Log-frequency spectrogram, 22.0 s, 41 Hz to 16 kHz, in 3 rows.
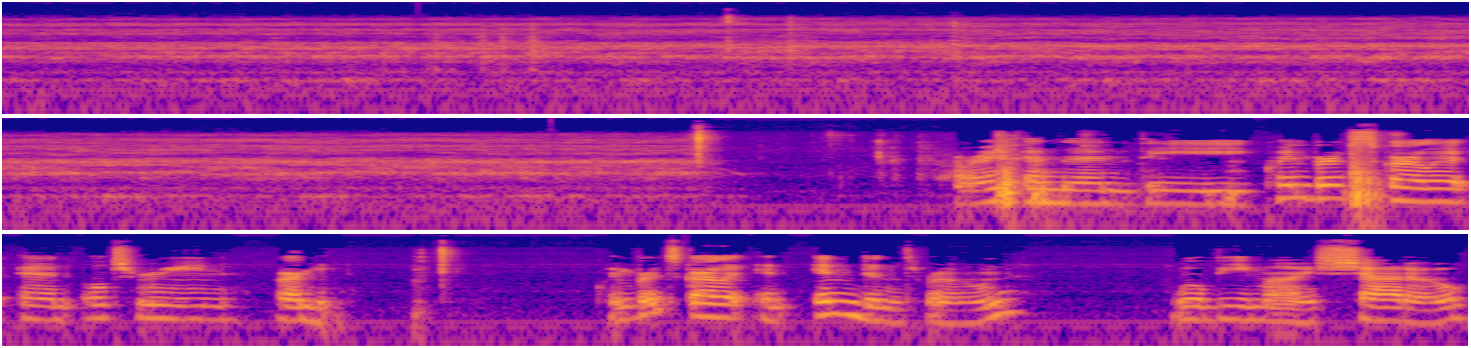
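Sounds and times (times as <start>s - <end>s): hair dryer whirring: 0.0s - 11.0s.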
